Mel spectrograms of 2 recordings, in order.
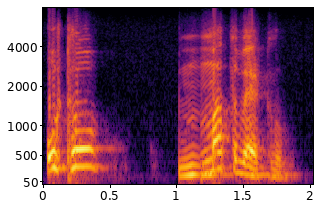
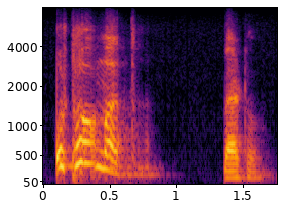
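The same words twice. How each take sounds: First: Comma after उठो, telling someone to get up and not sit; pause after उठो. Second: Comma after मत, telling someone not to get up but sit; pause after मत. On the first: Explaining why grammar matters, pause after उठो. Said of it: "बीच में comma आ गया". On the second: Showing the meaning flipped, pause after मत. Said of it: "grammar ने इसका meaning उलट पलट किया". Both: Shown as a demonstration.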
